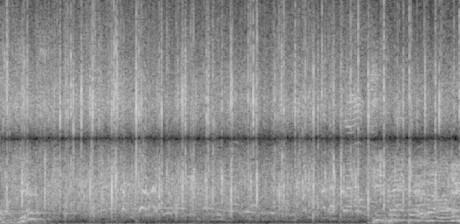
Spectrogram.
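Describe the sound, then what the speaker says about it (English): Sustained applause from a cruise ship show audience at a hypnotist's performance, steady dense clapping that fills the whole stretch with a few cheers and murmurs mixed in. "Give all our friends another big round of applause."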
